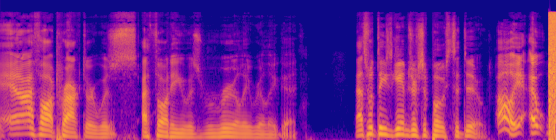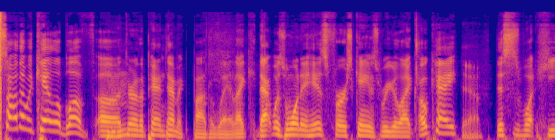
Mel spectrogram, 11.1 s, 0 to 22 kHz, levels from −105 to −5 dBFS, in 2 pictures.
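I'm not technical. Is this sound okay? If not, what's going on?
No. Right after "yeah uh", from about 5.49 to 5.57 s, there's a quick burst of harsh hiss before "saw that with". That's samples built from the wrong bytes: the player stitched each tiny slice of sound together wrongly, so it came out as loud noise.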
